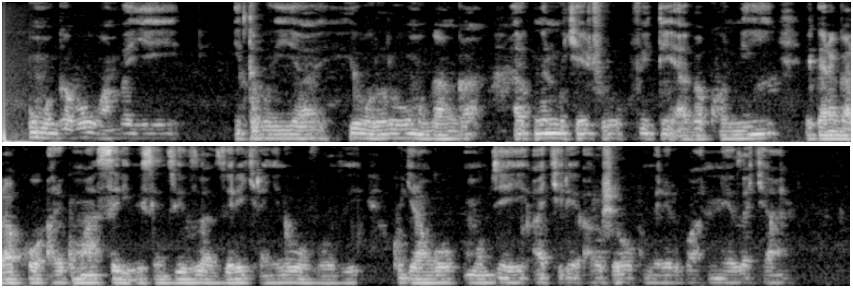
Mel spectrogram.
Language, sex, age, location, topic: Kinyarwanda, female, 18-24, Huye, health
